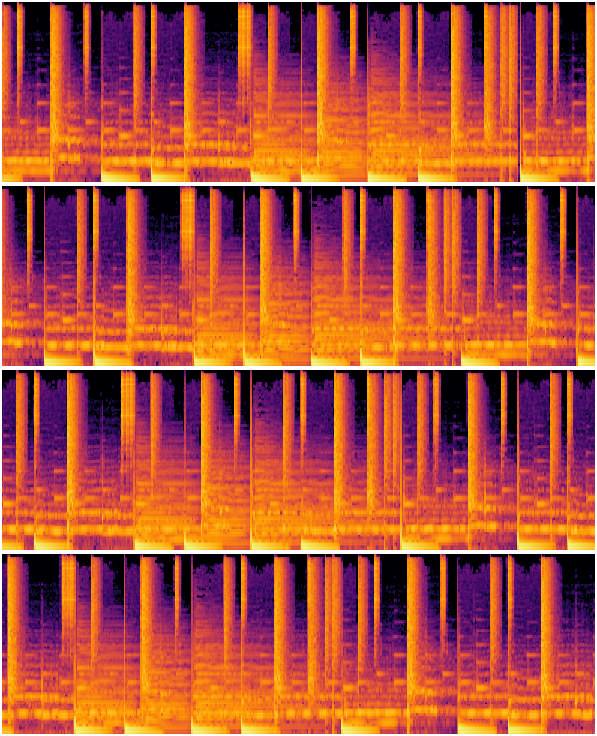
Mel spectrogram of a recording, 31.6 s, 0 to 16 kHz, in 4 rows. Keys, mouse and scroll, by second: 4.4-5.3 typing, 7.2 click, 8.5 middle click, 10.3 click, 15.5 typing, 16.1 Return, 17.7 click, 31.4 middle click.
